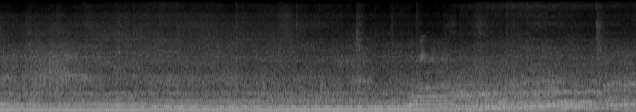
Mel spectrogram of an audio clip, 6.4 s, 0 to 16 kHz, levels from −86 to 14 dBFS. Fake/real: fake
